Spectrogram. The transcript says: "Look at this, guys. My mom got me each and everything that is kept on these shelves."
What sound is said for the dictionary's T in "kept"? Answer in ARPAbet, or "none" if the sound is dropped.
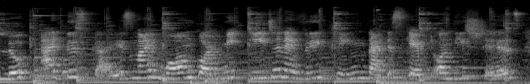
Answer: T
